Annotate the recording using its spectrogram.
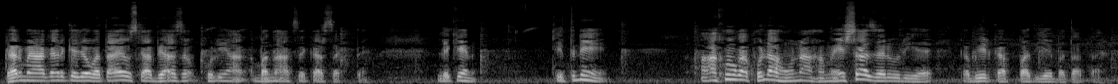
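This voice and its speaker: A man delivers a calm spiritual discourse in a gravelly, slightly high voice. He speaks in measured phrases and restates key words again and again for emphasis. A faint hiss sits beneath his voice.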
